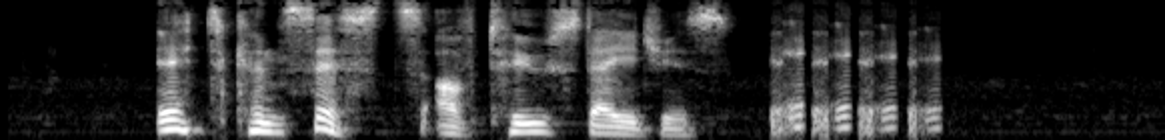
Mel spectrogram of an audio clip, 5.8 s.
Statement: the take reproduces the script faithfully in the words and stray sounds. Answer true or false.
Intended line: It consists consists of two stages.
false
